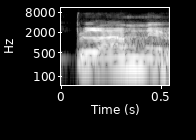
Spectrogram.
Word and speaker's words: plumber: architect a plumber okay don't forget that the b is is mute in here is mute we are not we don't have to pronounce b here you have we have to say plumber only okay plumber and let's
